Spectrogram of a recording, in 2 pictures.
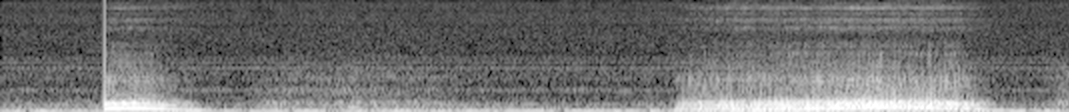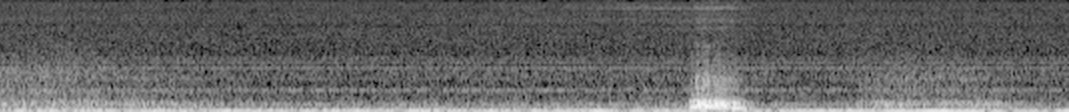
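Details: Snore audio recorded as ASMR: a loud, low rumbling snore with short snorting catches before and after, over steady room hum, snoring during sleep.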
